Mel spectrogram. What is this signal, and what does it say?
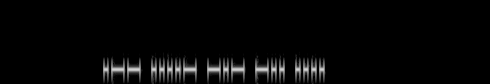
Morse code, heard as a keyed tone, about 30 wpm, 700 Hz. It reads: W4KDH
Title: USA Call Signs - 5 Characters - Repeated 2x - 30wpm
